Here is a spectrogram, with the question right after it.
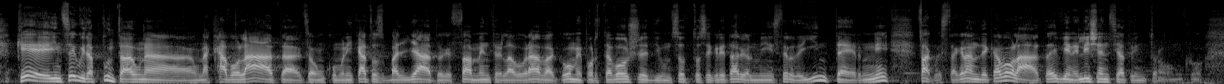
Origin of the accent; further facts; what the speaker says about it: Palermo, Sicily, Italy; Io sono palermitano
